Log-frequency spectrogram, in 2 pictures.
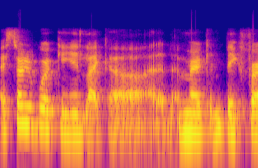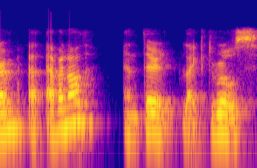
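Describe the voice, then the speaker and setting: In a Swedish accent, a woman talks at a moderate pace with ordinary pitch variation. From Sweden, Stockholm. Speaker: IT consultant. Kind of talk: casual interview chat.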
